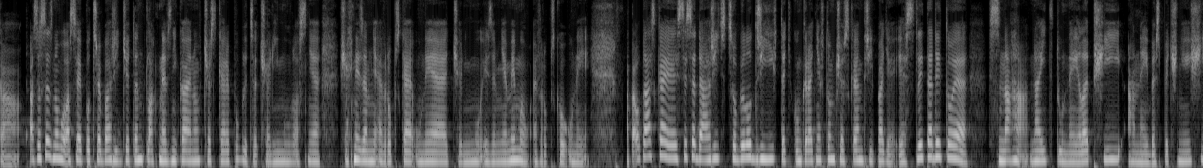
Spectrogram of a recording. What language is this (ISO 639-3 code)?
ces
